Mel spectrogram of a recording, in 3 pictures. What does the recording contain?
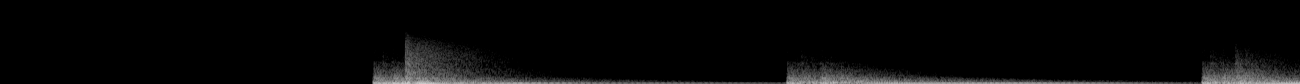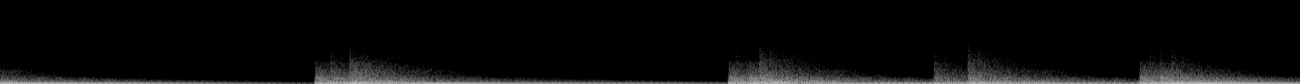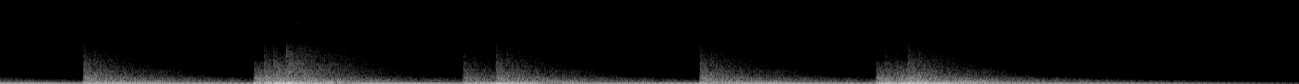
Bass Drums
Sample of Big Drums playing various rhythms in the time signature of four-four
Drum, Bass-Drum, Big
